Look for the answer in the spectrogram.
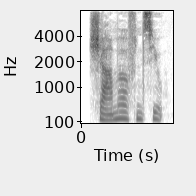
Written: CHARMEOFFENSIV

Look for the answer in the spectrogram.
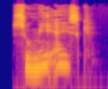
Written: sumerisk

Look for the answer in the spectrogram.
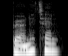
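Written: børnetal

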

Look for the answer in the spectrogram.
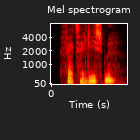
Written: fatalisme

